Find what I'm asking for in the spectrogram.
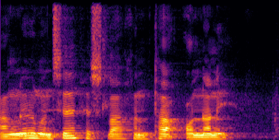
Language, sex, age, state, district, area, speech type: Bodo, male, 45-60, Assam, Chirang, rural, read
